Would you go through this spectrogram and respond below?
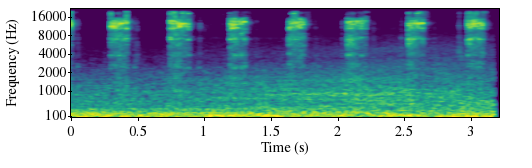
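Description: Bolt being tightened on a Harley-Davidson trunk mount for a passenger cup holder, a steady series of about seven quick ratchet clicks in an even rhythm, close and fairly quiet over a low background hum.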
